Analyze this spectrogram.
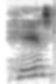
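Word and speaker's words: haste: हेस्ट होता है जल्दबाजी, और इसकी वर्ब फॉर्म हो गई हेसन्ड, तो यहाँ पे टी साइलेंट हो गया, हेसन्ड। वैसे हम बोलेंगे हेस्ट, जल्दबाजी, और हेसन का मतलब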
